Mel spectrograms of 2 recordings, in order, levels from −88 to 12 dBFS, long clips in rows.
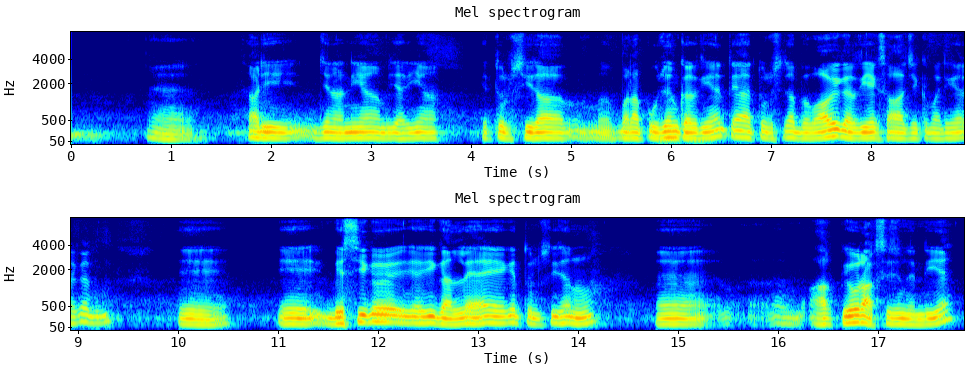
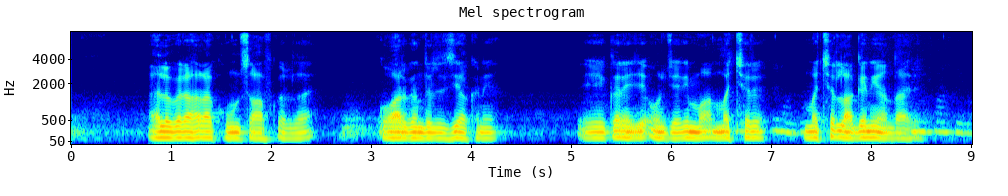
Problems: none marked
